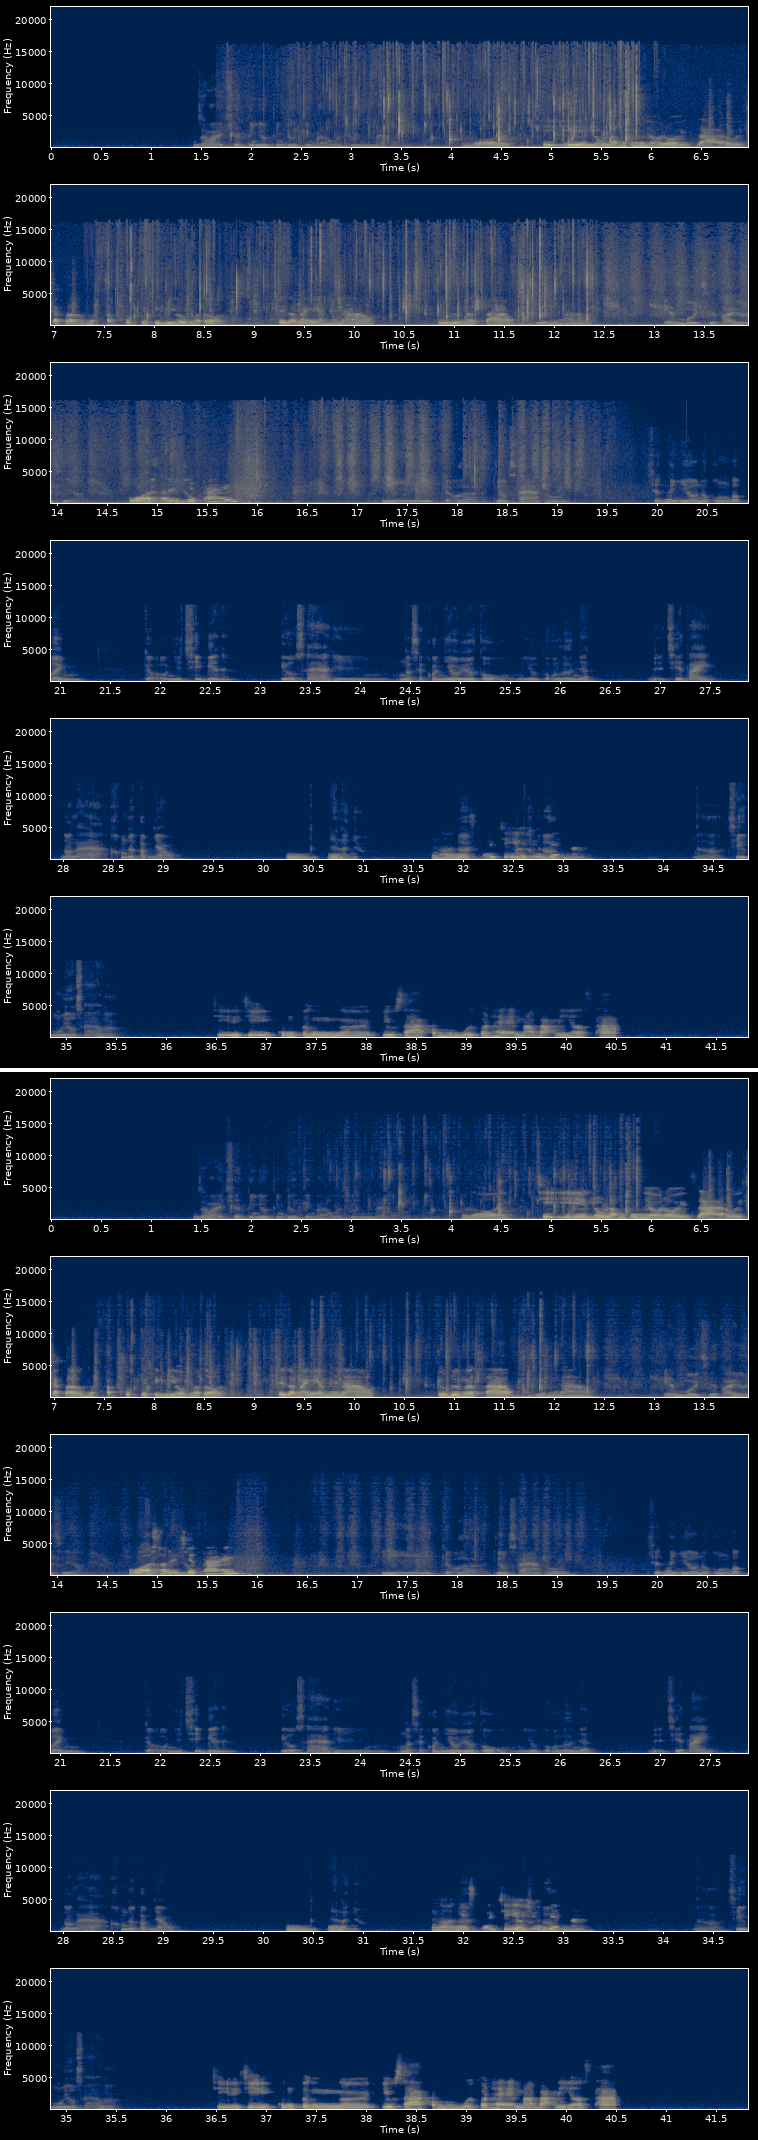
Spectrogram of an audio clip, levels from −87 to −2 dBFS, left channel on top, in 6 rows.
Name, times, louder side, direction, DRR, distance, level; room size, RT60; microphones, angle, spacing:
voice 1, 1.4-3.6 10.0-10.1 11.4-11.8 13.1-14.3 14.9-16.1 17.1-19.2 19.9-21.3 21.8-22.8 23.2-26.4 26.9-27.6 28.0-29.2 30.6-31.0 31.9-32.2 32.5-33.1 34.3-35.6, left 1 dB, 20° left, 0.7 m, -47 dB
sound 1, 1.6-20.5, left 9 dB, 65° left, 0.4 m, -47 dB
voice 2, 4.1-8.7 9.2-10.2 10.8-12.4 14.7-15.8 30.2-30.8 31.7-33.2 36.5-40.5, right 2 dB, 70° right, 0.5 m, -36 dB
sound 2, 6.5-10.2 10.7-10.8, right 2 dB, 20° right, 0.8 m, -53 dB
3.1 x 2.5 x 3.0 m
head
